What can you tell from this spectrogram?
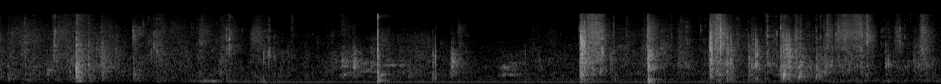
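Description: Handling noise of a handheld camera: scattered clicks and knocks with short bursts of rustling, the loudest about six and seven seconds in.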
